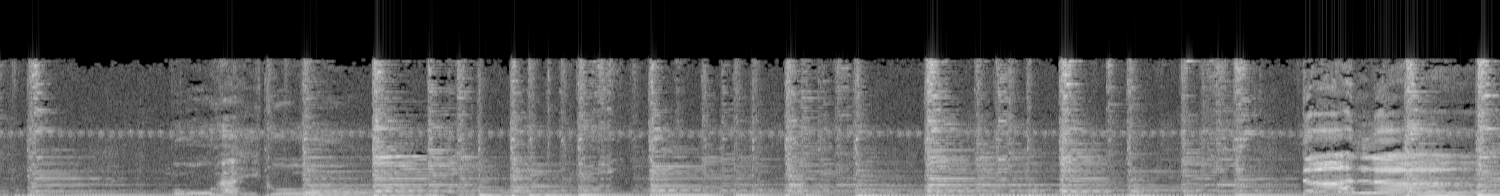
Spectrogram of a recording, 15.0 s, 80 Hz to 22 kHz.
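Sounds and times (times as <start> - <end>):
acoustic guitar strumming chords: 0.0 - 15.0
person singing: 1.7 - 4.3, 12.9 - 15.0.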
